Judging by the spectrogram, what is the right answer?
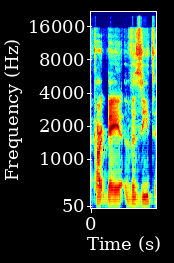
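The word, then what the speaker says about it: carte de visite: Um I pulled one of the cart de vazit is how it's supposed to be pronounced.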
